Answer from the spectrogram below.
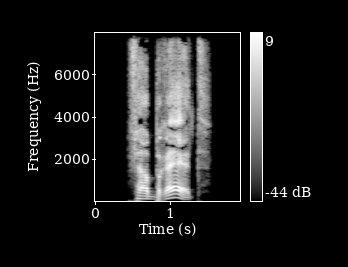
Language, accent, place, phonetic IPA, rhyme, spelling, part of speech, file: German, Germany, Berlin, [fɛɐ̯ˈbʁɛːt], -ɛːt, verbrät, verb, De-verbrät.ogg
- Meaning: third-person singular present of verbraten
